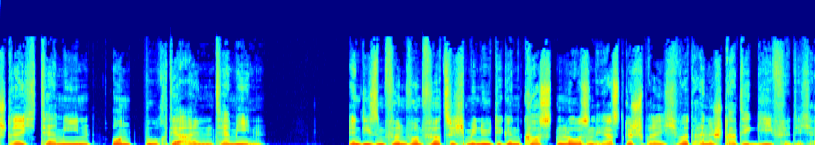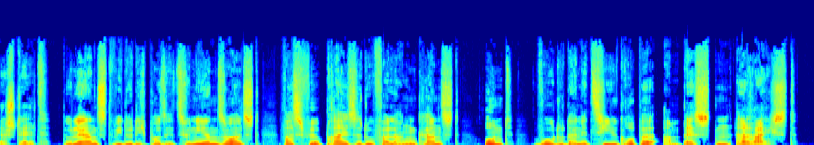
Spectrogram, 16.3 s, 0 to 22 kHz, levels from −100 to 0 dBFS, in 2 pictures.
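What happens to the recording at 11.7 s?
At 11.7 s the speech carries on without interruption, and no dropout, click, distortion or other fault can be heard at that point.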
